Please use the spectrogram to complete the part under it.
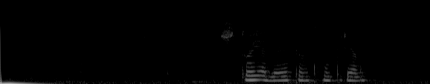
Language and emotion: Russian, neutral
